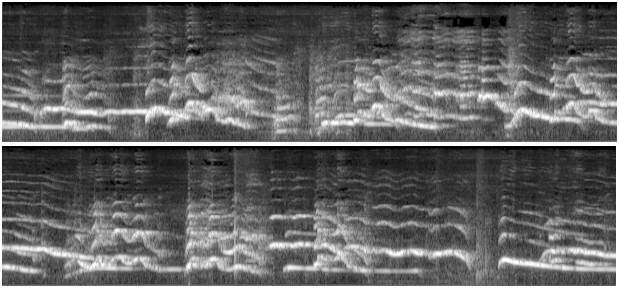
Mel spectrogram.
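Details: Pet dog Libbie joins in Happy Birthday for a three-year-old, giving a continuous run of bending, yodelling howls that rise and fall, with sharper yips and voices singing alongside in a small room.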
